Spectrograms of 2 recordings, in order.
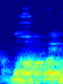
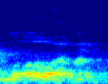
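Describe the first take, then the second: First: It is said quickly, with short clipped vowels. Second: It is said slowly, with long drawn-out vowels.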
